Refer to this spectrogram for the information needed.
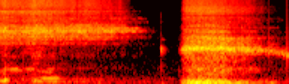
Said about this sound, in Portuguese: inspira e expira. Porque quando você inspira, você não consegue falar, porque quando a gente fala, a gente solta o ar, quando a gente inspira, o ar entra.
